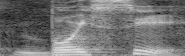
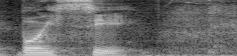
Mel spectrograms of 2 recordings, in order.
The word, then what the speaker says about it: Boise: we even asked some of the locals, it's Boise. And they have t-shirts and other things, magnets to remind people it's pronounced B-O-Y-C, or S-E-E, essentially, Boise.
